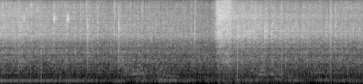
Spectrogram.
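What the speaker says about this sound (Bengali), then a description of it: "রিফাইন্ড অয়েল গরম হয়ে যাওয়ার পর মেখে রাখা পটলটা আমি এইভাবে ছোট ছোট বড়ার আকারে ভেজে নিচ্ছি" Small flattened pointed gourd fritters frying in hot refined oil give a steady close sizzle and hiss, with a louder burst of crackling partway through.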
